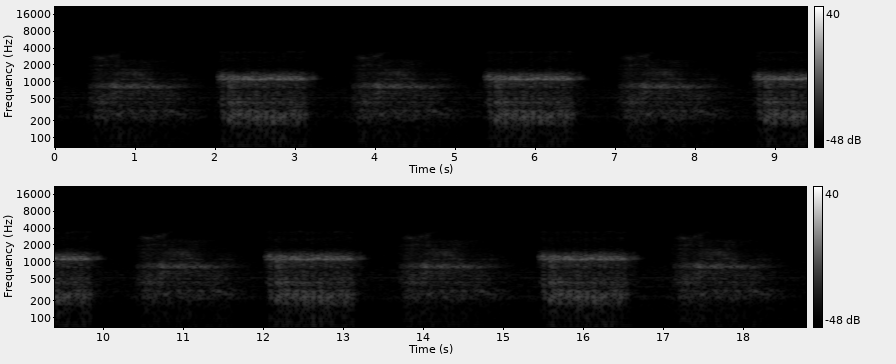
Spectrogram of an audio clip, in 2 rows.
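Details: Cartoon snoring of Sonic the Hedgehog sleeping, not a real recording: steady, regular loud rasping inhalations and softer exhalations, about 9 breath cycles per minute.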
